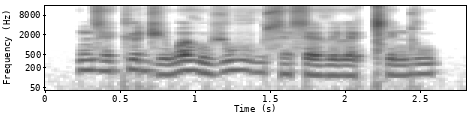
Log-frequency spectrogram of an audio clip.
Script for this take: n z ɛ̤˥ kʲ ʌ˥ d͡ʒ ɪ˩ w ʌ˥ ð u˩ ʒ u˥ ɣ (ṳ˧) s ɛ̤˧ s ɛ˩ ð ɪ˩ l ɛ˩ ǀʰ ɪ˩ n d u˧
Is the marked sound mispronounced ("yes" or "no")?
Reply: no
